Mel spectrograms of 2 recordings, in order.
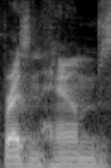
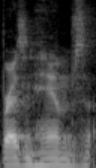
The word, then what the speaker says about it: Bresenham: And I think it is important, especially because these algorithms that are used, things like Brezzenham's line algorithm, it's a classic, Brezzenham's line algorithm. I always get the pronunciation, I think, correct, but the spelling, half the time I get wrong.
